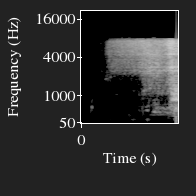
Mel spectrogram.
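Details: The speaker's own mechanical ventilator during a spoken podcast recording: a soft airy hiss builds steadily over about a second and peaks at the end, the inspiratory airflow of a delivered breath.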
